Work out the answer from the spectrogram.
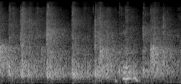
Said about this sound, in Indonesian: tepuk tangan buat Bu Lela.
